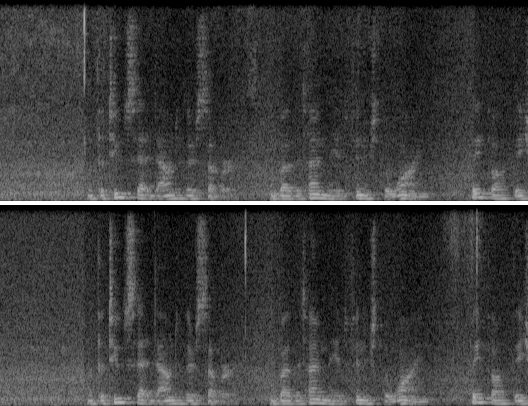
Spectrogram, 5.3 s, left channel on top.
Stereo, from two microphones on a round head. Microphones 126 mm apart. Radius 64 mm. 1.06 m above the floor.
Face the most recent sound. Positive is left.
turn(degrees=-35)  # may be behind; listen again after turning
